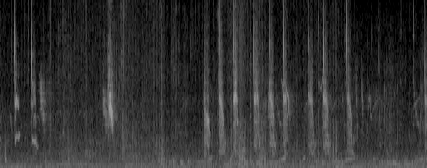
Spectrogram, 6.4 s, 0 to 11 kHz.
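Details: Sparrows gathering at a Tenmangu shrine to be fed, recorded on 10 July 2022: scattered short, high chirps repeated irregularly through the clip, with brief wing flutters.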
